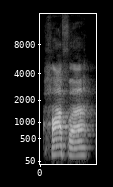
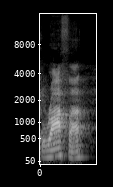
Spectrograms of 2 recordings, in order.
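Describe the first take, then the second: First: The name begins with a breathy H sound. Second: The name begins with an English R sound. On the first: "His real name is Hoffa" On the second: "if you were to pronounce it in English like Rafa"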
